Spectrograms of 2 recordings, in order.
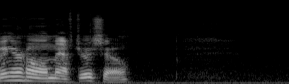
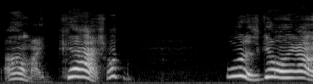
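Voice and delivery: high, exclaimed disbelief; mock alarm, pitched way up; startled, acted out; 13 semitones higher, 4 dB louder than usual. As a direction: cry out as if woken by a commotion. Acts out waking startled to honking.

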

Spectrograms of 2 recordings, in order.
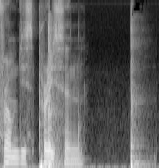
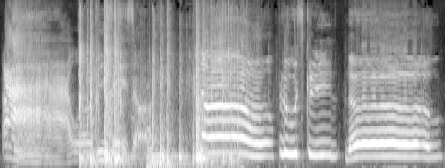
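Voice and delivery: much louder, higher screams of no; despairing yell; 10 semitones higher, 12 dB louder, much slower than usual. Real, not acted. Gamer screams as his PC hits blue screen, loud despairing yell. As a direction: scream as the computer dies.

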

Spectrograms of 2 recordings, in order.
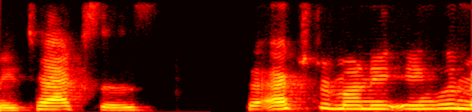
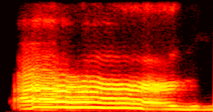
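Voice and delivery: loud, high pirate war cry; pirate shout; 6 semitones higher, 5 dB louder than usual. A narrator's reading. Small boy waves his stick sword at his friend, pirate shout. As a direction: roar it out like a pirate. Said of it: "shouted out in his most pirate-like voice".

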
